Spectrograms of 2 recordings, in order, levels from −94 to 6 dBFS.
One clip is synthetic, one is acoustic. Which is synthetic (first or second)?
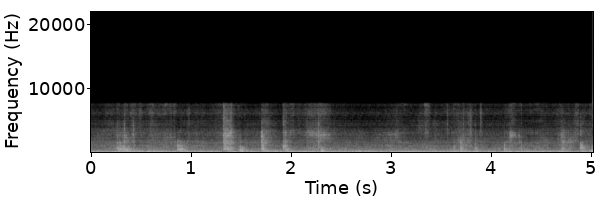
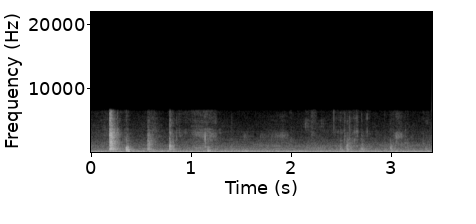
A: first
